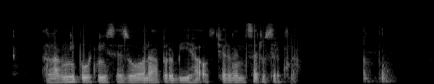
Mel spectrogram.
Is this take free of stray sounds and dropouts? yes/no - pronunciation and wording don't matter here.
no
